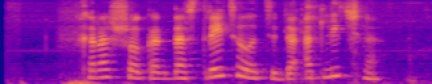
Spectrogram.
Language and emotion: Russian, positive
